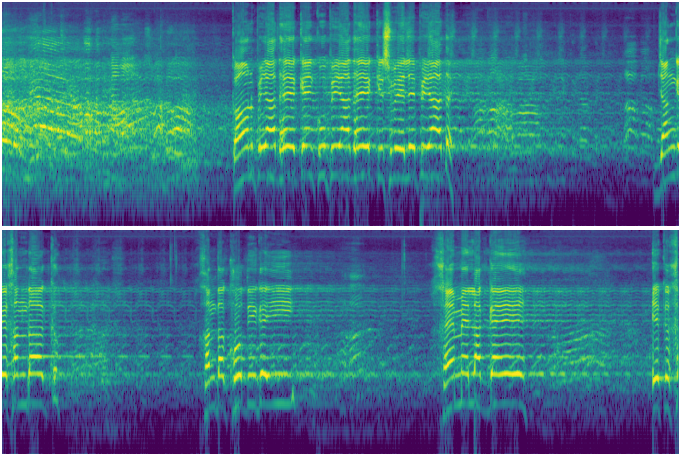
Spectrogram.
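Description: A man chants loudly and passionately through a microphone, in bursts with reverberation in an echoing space.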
